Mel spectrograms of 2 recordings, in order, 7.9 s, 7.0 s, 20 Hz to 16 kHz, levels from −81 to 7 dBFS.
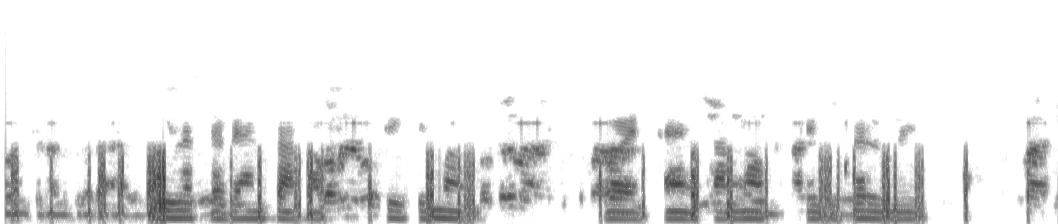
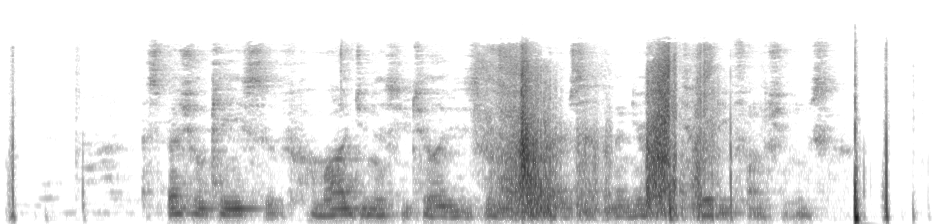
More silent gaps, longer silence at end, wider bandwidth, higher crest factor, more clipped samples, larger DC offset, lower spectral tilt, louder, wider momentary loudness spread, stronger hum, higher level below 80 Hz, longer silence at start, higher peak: neither; second, 0.05 s vs 0.4 s; second, 3.7 kHz vs 8.6 kHz; about the same, 26 dB vs 24 dB; neither; neither; first, -12 dB/octave vs -5 dB/octave; second, -26 LUFS vs -23 LUFS; second, 12 LU vs 23 LU; neither; about the same, -52 dBFS vs -50 dBFS; about the same, 0.05 s vs 0.05 s; about the same, 0 dBFS vs 0 dBFS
